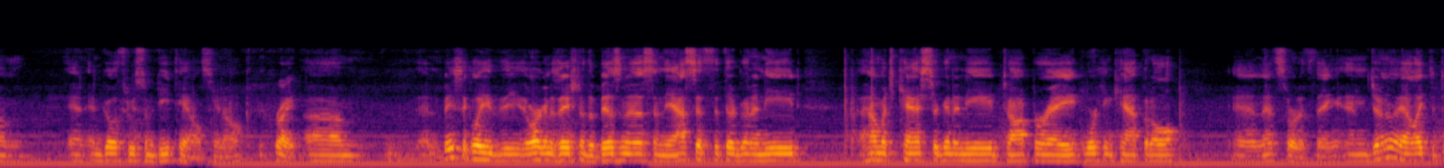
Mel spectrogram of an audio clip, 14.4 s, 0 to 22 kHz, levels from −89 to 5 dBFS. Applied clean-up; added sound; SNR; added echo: none; Musical instrument; 17 dB; reverberation time 0.3 s.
